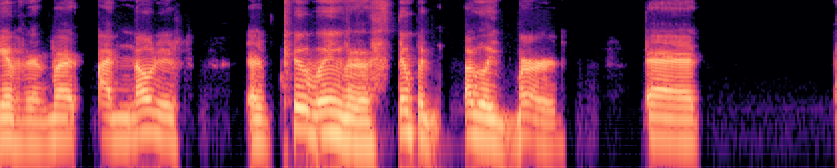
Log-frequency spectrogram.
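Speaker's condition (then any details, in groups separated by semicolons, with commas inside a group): Parkinson's; speech impediment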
